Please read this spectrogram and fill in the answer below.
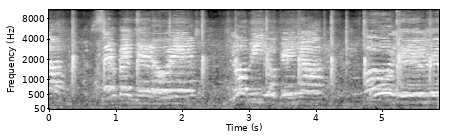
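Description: A group of people singing together, with long held notes, and hand clapping in time about twice a second.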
